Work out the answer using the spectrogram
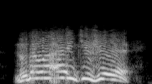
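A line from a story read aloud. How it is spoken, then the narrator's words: Shouting in pouring rain. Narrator (Russian): кричал под проливным дождем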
